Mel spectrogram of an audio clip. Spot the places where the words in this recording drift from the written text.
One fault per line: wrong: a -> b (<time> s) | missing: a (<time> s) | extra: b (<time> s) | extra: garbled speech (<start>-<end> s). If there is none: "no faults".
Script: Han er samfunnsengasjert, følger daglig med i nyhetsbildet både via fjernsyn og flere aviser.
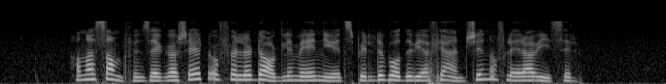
extra: og (2.1 s)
